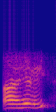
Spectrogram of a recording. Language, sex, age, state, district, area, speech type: Kannada, female, 18-30, Karnataka, Hassan, rural, conversation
